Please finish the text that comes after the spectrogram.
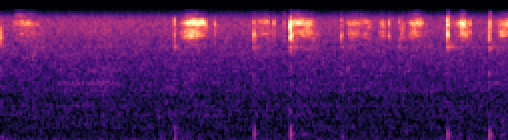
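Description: Pen or marker strokes writing out a probability sum, several faint, sparse scratches set against a steady hiss of background noise.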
